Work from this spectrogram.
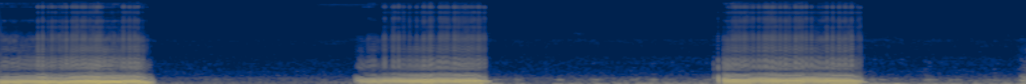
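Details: Domestic cat asleep and snoring, giving three low, buzzing rumbles of about one and a half seconds each, separated by quiet gaps of around two seconds, with a faint hiss at the start of each breath.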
